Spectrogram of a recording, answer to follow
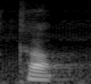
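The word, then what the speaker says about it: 값: The word for price, which is pronounced cap, cap. But notice that for some reason we're forced to put an S sound, a shiot, at the end, even though we don't hear it pronounced.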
